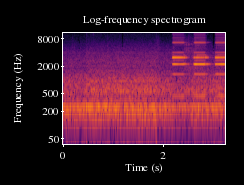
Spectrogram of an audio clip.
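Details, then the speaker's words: Tecotherm Neo neonatal cooling machine fallback-mode alarm from a rectal probe temperature problem, training demonstration: steady hum then loud high repeated electronic beeps in bursts. "if I press continue we will see the fallback mode is alerted to us here we need to then correct this problem by either changing the rectal probe or reinserting"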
